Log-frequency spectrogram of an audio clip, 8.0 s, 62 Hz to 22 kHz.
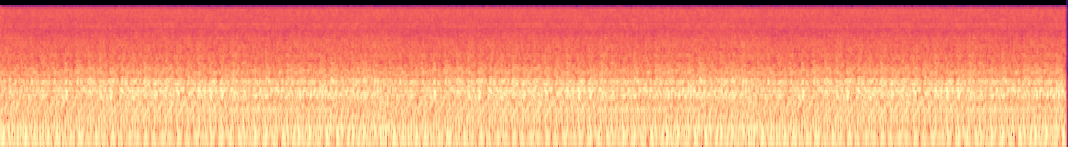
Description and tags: washing machine C (monaural) - Spin 4
Original 3s field recording pitch-shifted to remove pitch variation due to change in spin speed. Then three concatenated with fade-in/fade-out to create longer file. Acoustics Research Centre University of Salford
